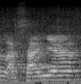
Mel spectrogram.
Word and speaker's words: lasagna: Kalau lasanya, tulisannya lasagna, bacanya lasanya. Oke.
